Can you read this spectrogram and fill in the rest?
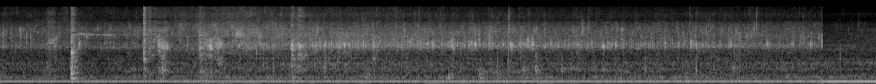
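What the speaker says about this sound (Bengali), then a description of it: "পেঁয়াজ আলুটা একটু ভাজা ভাজা করে নেব" Onion and potato frying in hot oil in a home kitchen, a steady close sizzle with occasional stirring scrapes and clinks, no voices.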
